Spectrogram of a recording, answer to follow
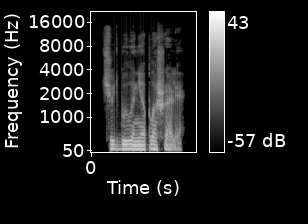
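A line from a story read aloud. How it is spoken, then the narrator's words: Whispered. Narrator (Russian): шепотом сказал я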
